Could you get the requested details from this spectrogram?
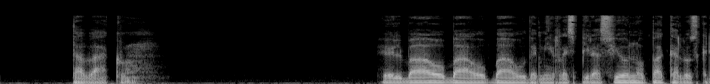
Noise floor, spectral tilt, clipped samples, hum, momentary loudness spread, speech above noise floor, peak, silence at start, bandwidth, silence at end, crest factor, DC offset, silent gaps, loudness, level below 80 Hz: -55 dBFS; -5 dB/octave; under 0.1%; none; 10 LU; 33 dB; -8 dBFS; 0.75 s; 10.5 kHz; 0 s; 16 dB; under 0.1%; none; -24 LUFS; -32 dBFS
